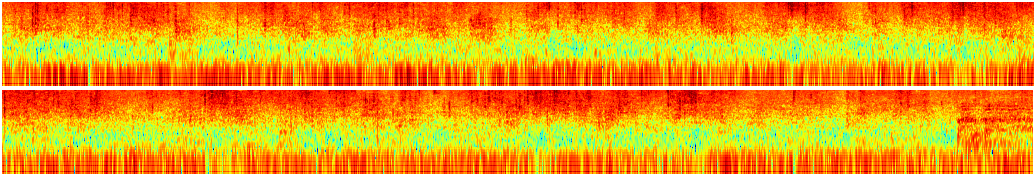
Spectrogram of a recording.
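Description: Bible pages rustling and being turned as a group looks up a passage: a steady, crackly rustle over a low rumble.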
